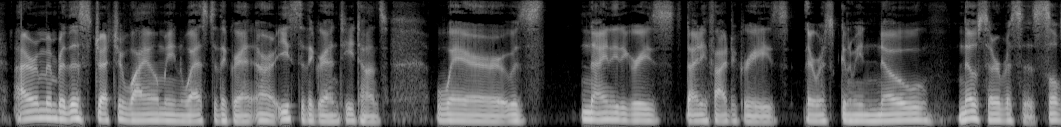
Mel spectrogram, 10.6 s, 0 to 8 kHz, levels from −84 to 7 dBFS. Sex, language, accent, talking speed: male, English, American, 175 wpm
